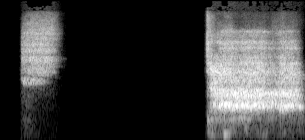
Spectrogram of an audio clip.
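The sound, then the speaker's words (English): A short, sharp inhale through the nose, a pause of about a second and a half, then a long, steady, forceful exhale, done as a breathing exercise for controlling one's state of arousal. Fairly loud, with no talking. “So create a practice around learning how to control your state of arousal through the breath.”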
